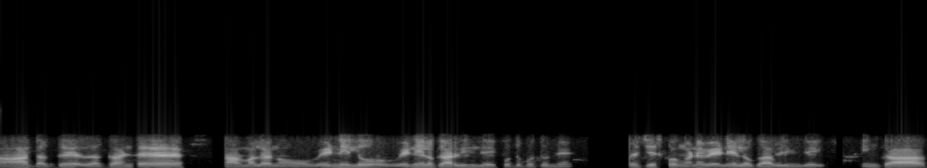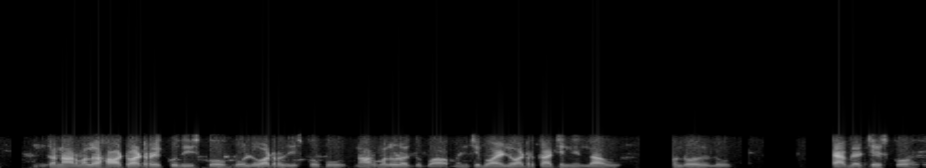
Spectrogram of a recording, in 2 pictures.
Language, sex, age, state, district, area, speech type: Telugu, male, 18-30, Telangana, Nirmal, urban, conversation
